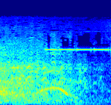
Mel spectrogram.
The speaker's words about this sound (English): Yeah, what is that beeping?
